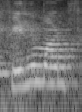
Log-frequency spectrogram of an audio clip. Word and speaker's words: Philemon: Philemon 1:6. There's actually only one chapter. So it's verse 6 in, how do you say, Philemon? – Philemon.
